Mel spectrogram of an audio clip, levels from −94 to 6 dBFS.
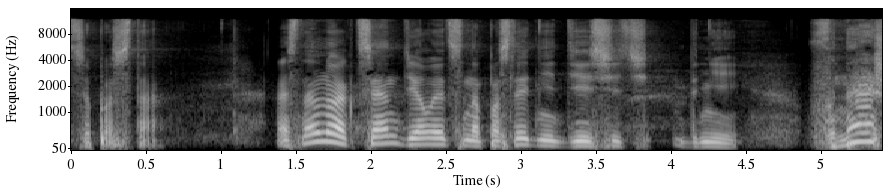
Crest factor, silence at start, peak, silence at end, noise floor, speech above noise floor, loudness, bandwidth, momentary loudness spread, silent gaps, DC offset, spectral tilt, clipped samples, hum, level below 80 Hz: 20 dB; 0 s; -4 dBFS; 0 s; -53 dBFS; 31 dB; -23 LUFS; 12.5 kHz; 16 LU; none; under 0.1%; -4.5 dB/octave; under 0.1%; none; -58 dBFS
